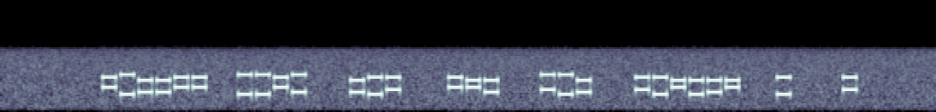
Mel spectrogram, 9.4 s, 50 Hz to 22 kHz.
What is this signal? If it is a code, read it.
DTMF, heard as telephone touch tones, dialled by machine, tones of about 130 ms. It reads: 034400 3306 428 0*4 934 82*14* 2 8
